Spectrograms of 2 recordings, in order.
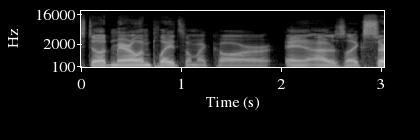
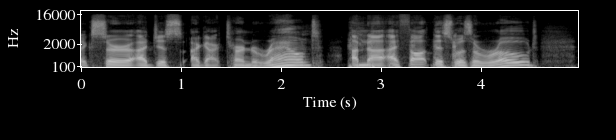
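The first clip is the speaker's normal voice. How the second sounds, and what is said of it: Put-on Southern accent. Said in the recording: “I'm going to pretend to have a Southern accent.”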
